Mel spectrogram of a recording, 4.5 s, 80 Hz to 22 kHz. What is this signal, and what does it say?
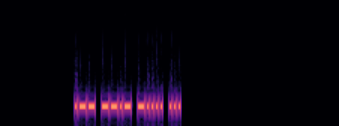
Morse code, heard as a keyed tone, about 37 wpm, 700 Hz. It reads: WQ6S
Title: USA Call Signs - 4 Characters - 40wpm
